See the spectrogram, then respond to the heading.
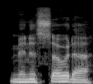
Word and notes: Minnesota: English

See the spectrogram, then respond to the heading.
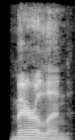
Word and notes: Maryland: English

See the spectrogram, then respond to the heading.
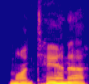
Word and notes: Montana: English

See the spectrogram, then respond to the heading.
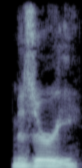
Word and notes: Missouri: English

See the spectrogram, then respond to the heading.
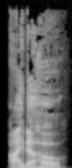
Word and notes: Idaho: English

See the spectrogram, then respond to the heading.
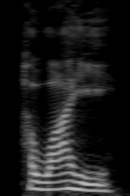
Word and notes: Hawaii: English

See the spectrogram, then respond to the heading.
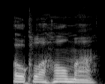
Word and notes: Oklahoma: English

